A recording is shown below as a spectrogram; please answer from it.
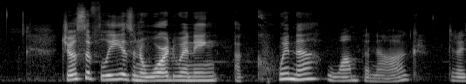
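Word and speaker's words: Aquinnah Wampanoag: Joseph Lee is an award-winning Aquina Wampenog, did I say it right?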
